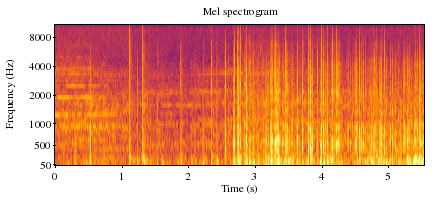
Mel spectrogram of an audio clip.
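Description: Fireworks: a few sharp bangs about a second in, then from about halfway a dense run of rapid bangs and crackling that grows louder toward the end.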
